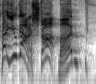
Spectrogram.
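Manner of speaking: stern, slow, angry American dad voice. Imagining how a typical American dad would react, imitating a furious American dad. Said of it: "just a typical American dad would be furious".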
